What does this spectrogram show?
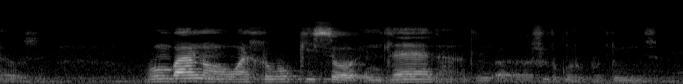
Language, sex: Tsonga, male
